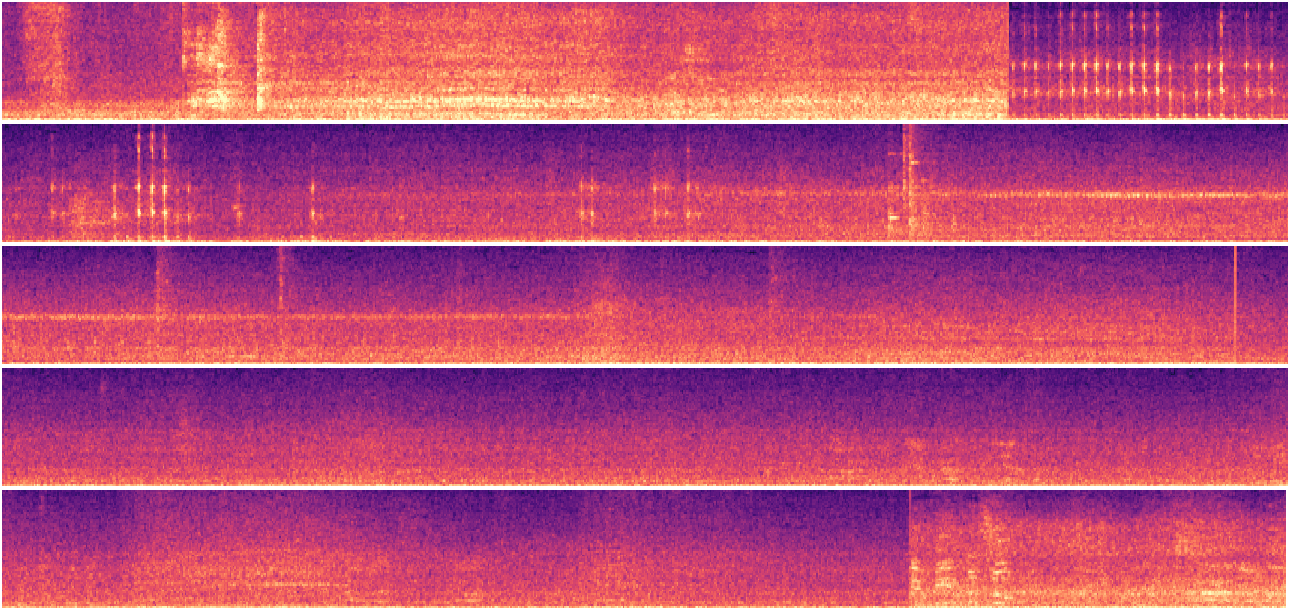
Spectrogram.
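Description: Steady low engine rumble on a ferry's vehicle deck, with indistinct voices during the first few seconds.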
